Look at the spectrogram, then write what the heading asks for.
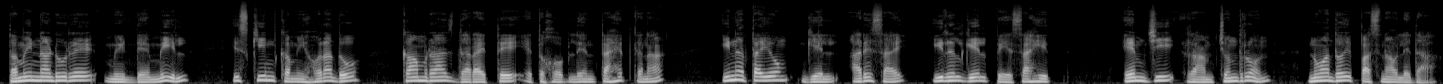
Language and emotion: Santali, neutral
